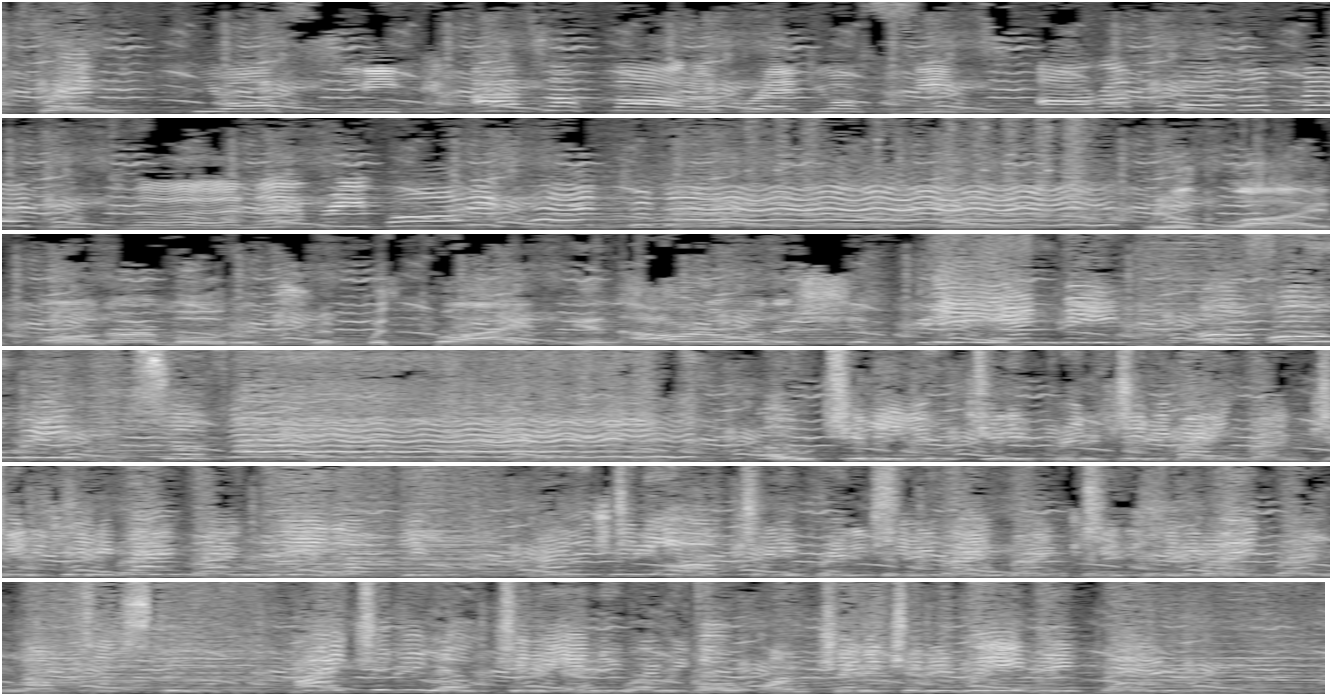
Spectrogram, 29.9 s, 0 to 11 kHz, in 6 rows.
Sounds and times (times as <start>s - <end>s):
Music: 0.0s - 29.8s
Speech: 0.1s - 5.4s, 9.3s - 13.1s.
